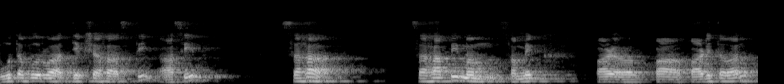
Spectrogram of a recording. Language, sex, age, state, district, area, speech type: Sanskrit, male, 30-45, Telangana, Hyderabad, urban, spontaneous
